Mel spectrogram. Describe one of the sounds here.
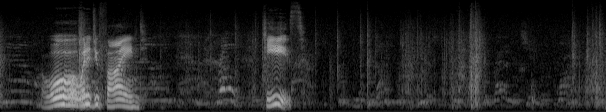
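A small child rummages through a drawer, knocking things about.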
